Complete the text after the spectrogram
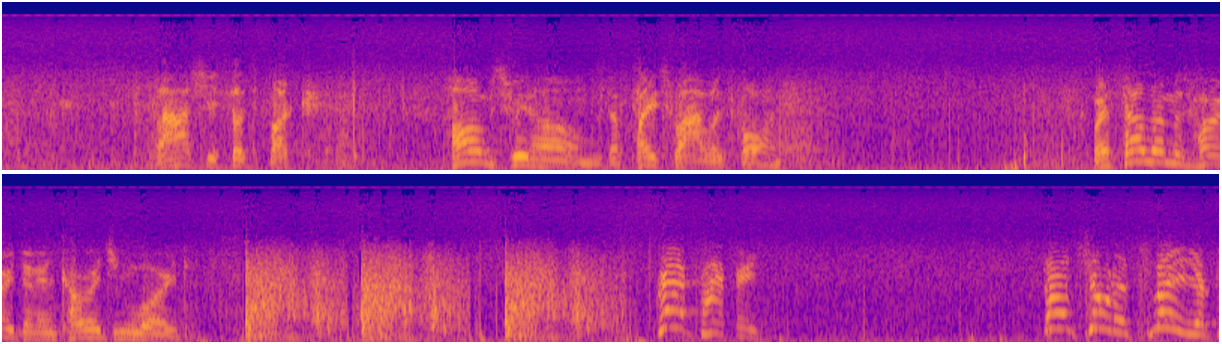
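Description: A man talks calmly, heard close by.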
